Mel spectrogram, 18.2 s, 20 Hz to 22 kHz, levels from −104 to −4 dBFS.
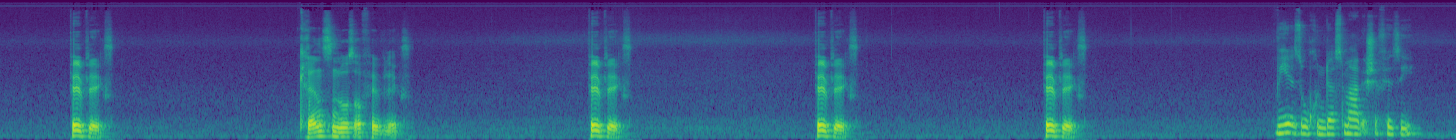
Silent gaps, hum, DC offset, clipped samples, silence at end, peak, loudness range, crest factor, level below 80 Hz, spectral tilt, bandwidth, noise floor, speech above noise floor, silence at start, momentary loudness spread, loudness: none; none; under 0.1%; under 0.1%; 0.45 s; -6 dBFS; 3 LU; 20 dB; -66 dBFS; -5.5 dB/octave; 14.5 kHz; -59 dBFS; 37 dB; 0.9 s; 17 LU; -23 LUFS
